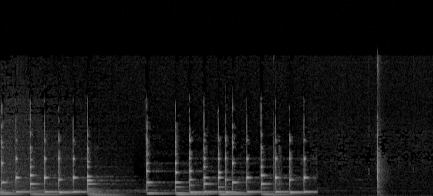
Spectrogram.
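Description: A mobile phone ringing with a marimba-like ringtone melody that repeats after a short break and cuts off suddenly about five seconds in. A single short click follows.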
